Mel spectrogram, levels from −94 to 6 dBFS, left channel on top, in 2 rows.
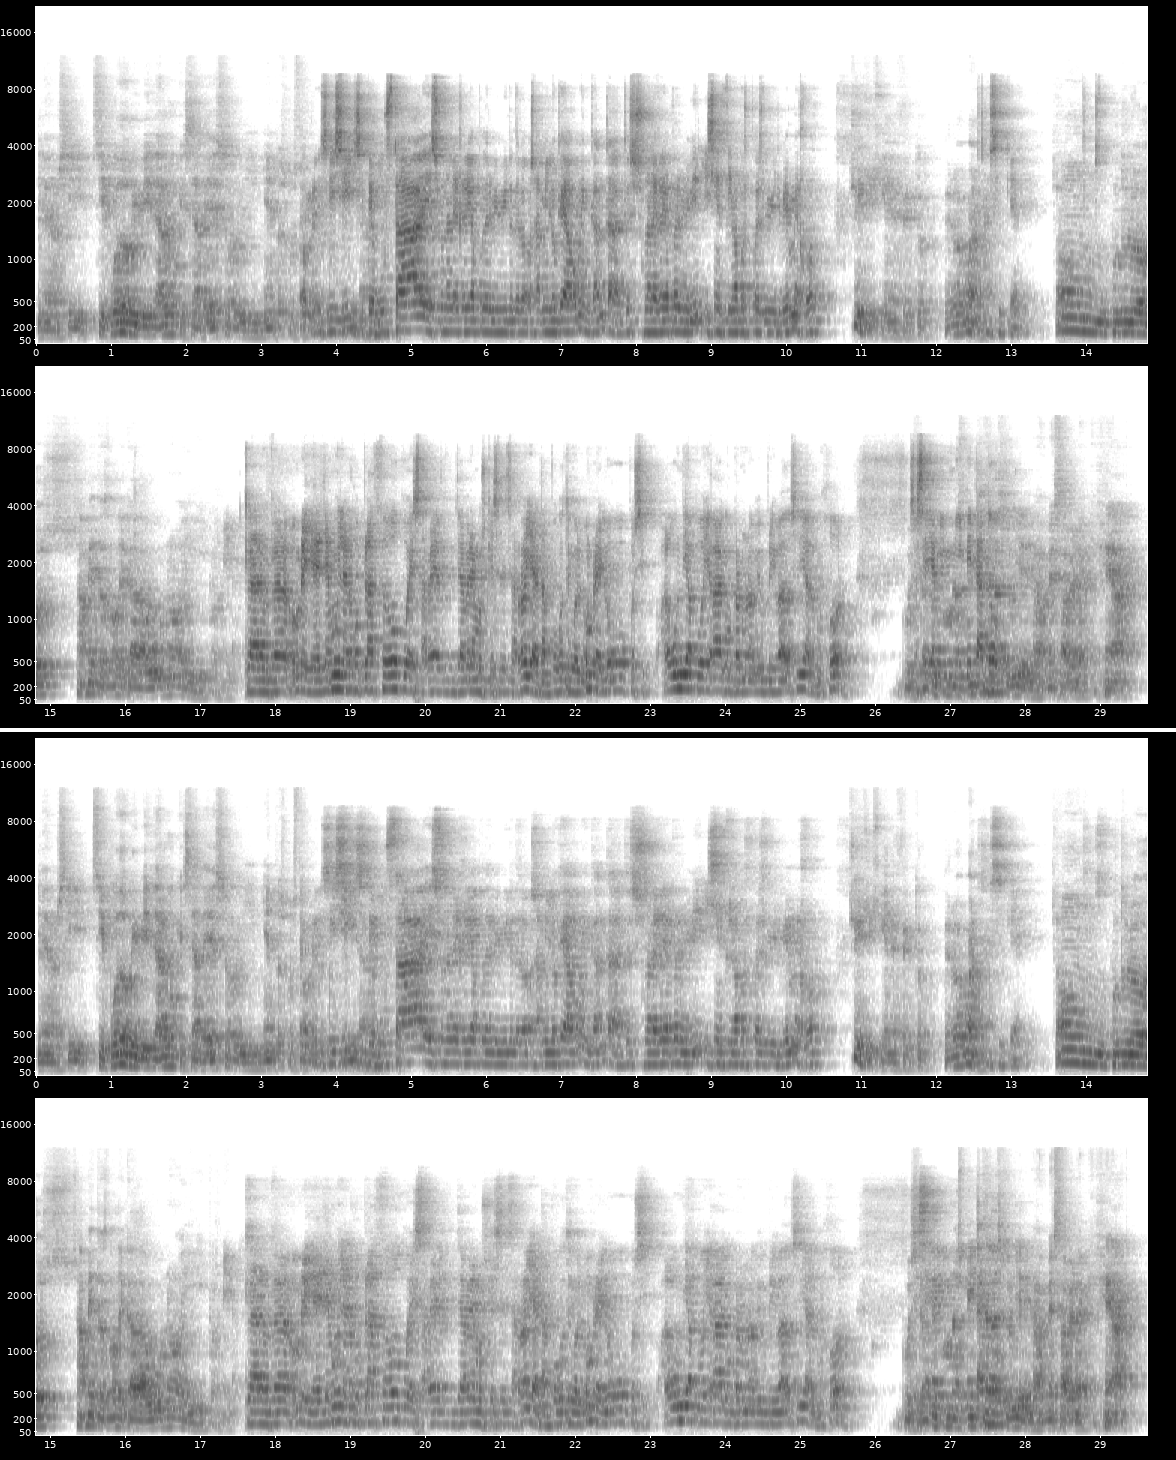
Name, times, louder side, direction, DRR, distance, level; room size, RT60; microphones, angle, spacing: voice 1, 0.0-3.7 4.0-4.6 10.8-12.7 13.5-17.5 26.4-29.3, right 2 dB, 45° right, 3 dB, 0.4 m, -35 dB
voice 2, 3.5-10.4 12.6-13.2 17.6-26.0 26.5-27.7, left 4 dB, 65° left, 3 dB, 0.4 m, -33 dB
3.0 x 2.1 x 3.6 m, 0.77 s
head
